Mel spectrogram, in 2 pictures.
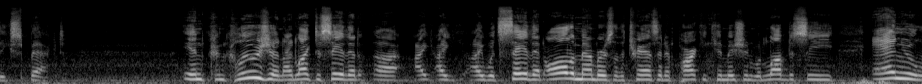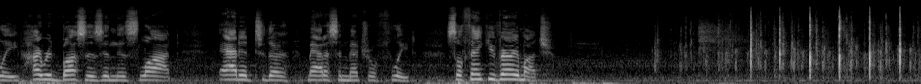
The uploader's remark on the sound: Madison Metro: Press Conference on New Hybrid Buses. Madison City Channel captured this press conference.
